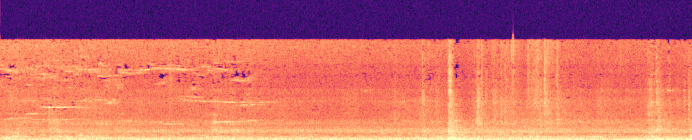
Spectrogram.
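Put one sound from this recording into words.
A subway train rolls slowly into the station with a low rumble.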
